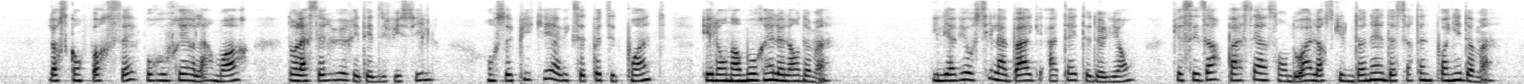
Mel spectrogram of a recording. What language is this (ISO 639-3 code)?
fra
